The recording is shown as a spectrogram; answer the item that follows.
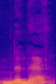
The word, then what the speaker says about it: Nenek: So on one side, it's Nenek. So it's spelled Nenek, N-E-N-E-K, but it says, the K is there and not, like a ghost. Start saying the K, but stop suddenly before any sound comes out.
